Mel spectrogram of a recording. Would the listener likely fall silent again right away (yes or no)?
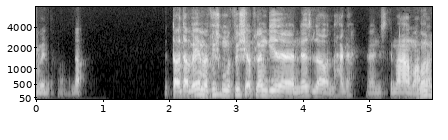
no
